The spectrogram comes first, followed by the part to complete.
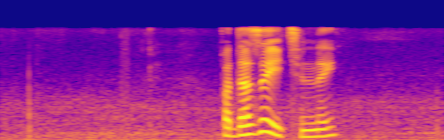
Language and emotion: Russian, neutral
